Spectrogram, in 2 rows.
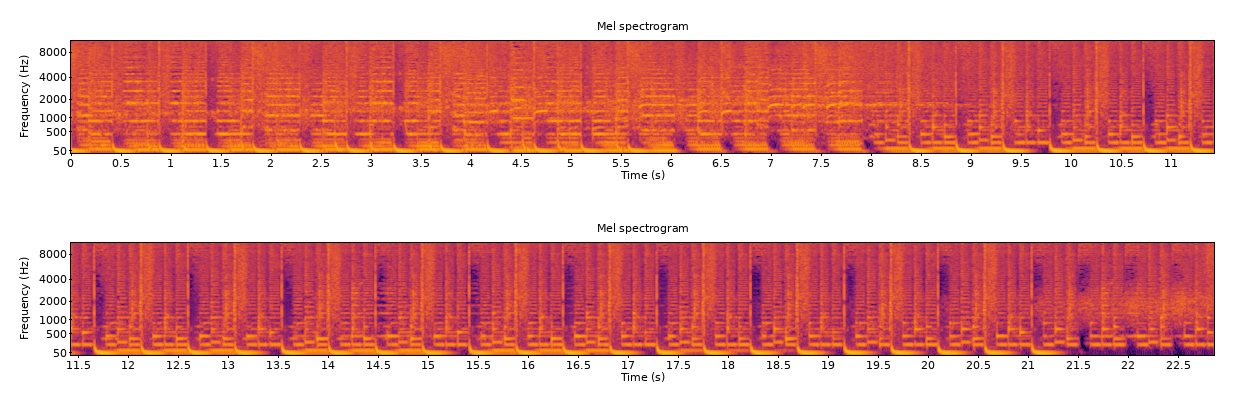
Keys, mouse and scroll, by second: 0.6 Escape, 2.8 click, 3.8 middle click, 4.7 middle click, 10.6-11.2 typing, 12.3 Return, 14.2-15.4 drag, 15.8-16.8 drag, 17.0 Return, 22.2 click.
